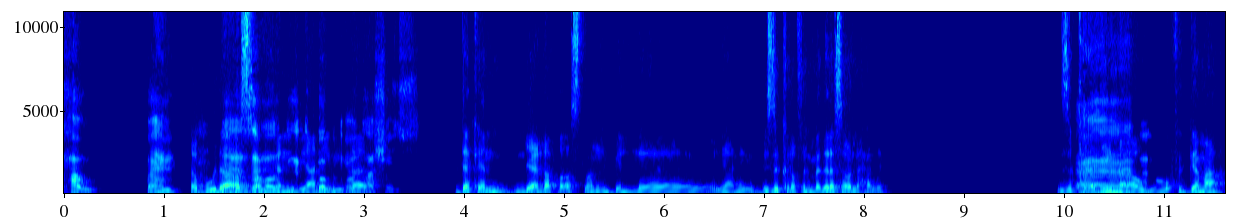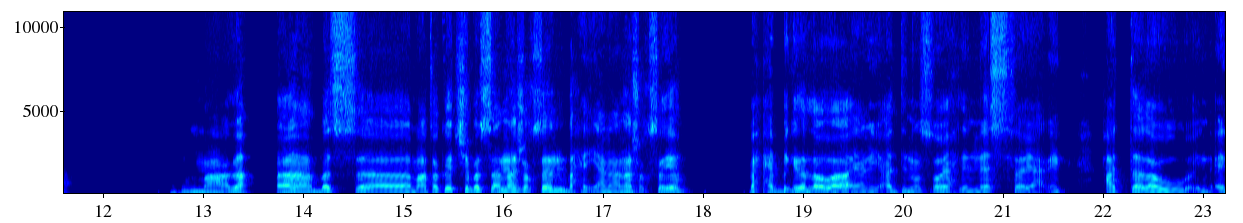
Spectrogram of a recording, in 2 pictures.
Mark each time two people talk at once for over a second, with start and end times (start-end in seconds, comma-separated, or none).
1.6-3.2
